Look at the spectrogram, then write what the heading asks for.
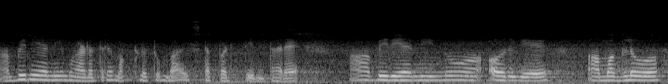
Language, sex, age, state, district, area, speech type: Kannada, female, 30-45, Karnataka, Chamarajanagar, rural, spontaneous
